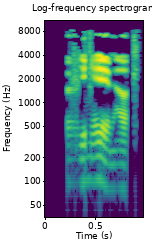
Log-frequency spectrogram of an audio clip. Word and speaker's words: Ребенок: Ребенок. Ребенок. The stress is on the second syllable, and the O sounds like the O in hot.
